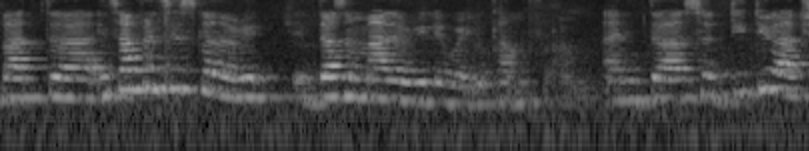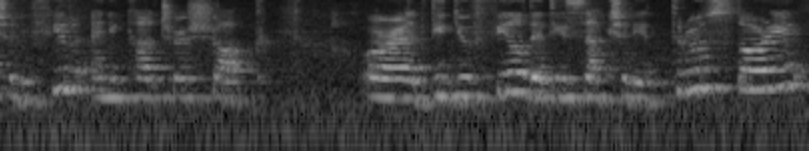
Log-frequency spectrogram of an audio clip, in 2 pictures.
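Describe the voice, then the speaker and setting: Over noticeable background noise and audible room echo, a woman with a high pitch talks at a moderate pace with ordinary pitch variation. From Italy. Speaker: panel moderator. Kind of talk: panel discussion.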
